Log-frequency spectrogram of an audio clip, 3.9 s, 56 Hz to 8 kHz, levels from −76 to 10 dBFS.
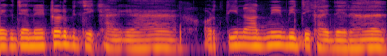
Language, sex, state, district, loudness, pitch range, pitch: Hindi, male, Jharkhand, Garhwa, -16 LUFS, 120-145 Hz, 130 Hz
